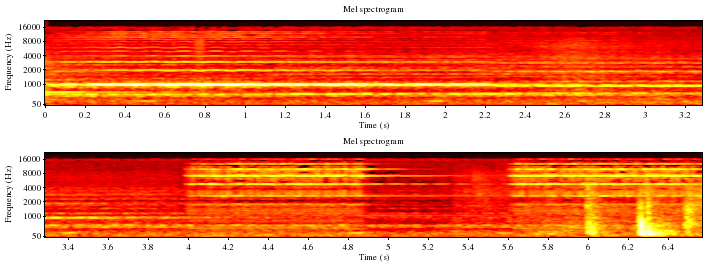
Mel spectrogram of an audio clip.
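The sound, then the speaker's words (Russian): An electric doorbell, its button pressed in, rings in long, insistent bursts, a bright metallic jangle with steady high overtones, broken by short pauses, loud and without any voices. “Боже мой, что это за звонок?”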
